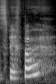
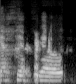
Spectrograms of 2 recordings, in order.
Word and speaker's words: SPFBO: Yeah, I pronounce it SPIFBO. So. – Good. Glad to hear that. All right, how about you? – Well, SPIFBO is just painful on my ears. It's definitely SPFBO. Sorry, I can't help that.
